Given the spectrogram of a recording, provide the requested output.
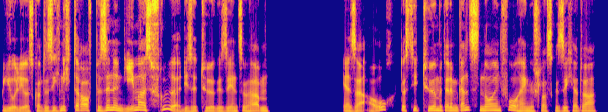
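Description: A man reading a novel aloud chapter by chapter in a steady storytelling manner. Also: lowish voice, moderate pace, no echo, studio quality. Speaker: audiobook reader.

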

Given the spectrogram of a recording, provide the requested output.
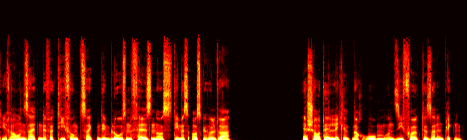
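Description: A male audiobook narrator tells the story at a measured, steady pace. His voice has a gravelly, creaky texture. It is recorded close and dry, with no room sound. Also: mid-range voice, no echo. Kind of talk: scripted narration.

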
